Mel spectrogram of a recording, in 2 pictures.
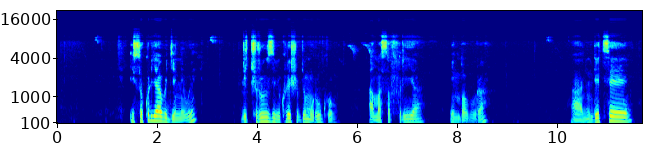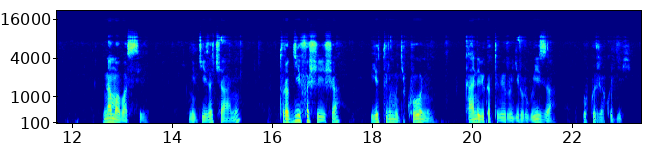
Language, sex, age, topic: Kinyarwanda, male, 25-35, finance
